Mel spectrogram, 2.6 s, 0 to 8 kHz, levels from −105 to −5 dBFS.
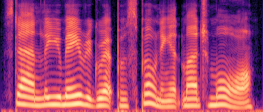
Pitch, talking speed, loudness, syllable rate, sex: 190 Hz, 180 wpm, -15 LUFS, 4.8 syllables/s, female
